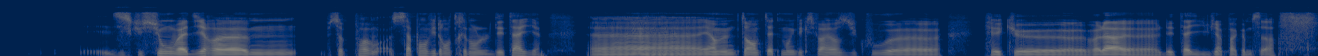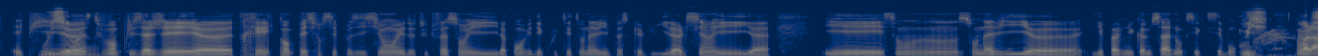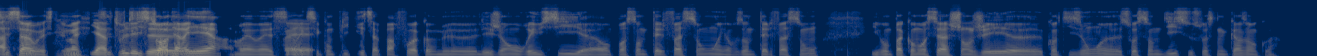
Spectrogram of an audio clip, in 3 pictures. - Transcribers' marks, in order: none
- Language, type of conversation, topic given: French, podcast, Comment te prépares-tu avant une conversation difficile ?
